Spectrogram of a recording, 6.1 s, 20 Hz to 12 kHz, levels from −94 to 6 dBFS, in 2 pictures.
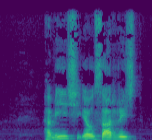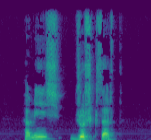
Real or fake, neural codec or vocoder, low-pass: real; none; 10.8 kHz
